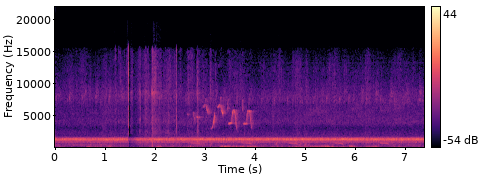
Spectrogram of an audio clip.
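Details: Male cicadas in their millions calling for mates: an intense, even, sustained drone. A sharp click breaks in near the start, then a bird adds quick high chirps and a series of soft falling whistles over low rustling.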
